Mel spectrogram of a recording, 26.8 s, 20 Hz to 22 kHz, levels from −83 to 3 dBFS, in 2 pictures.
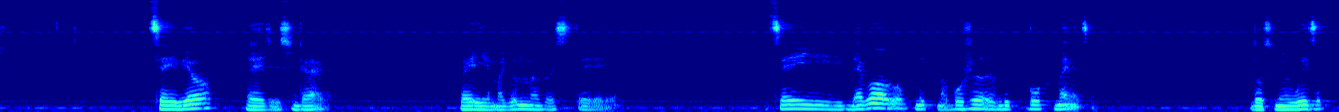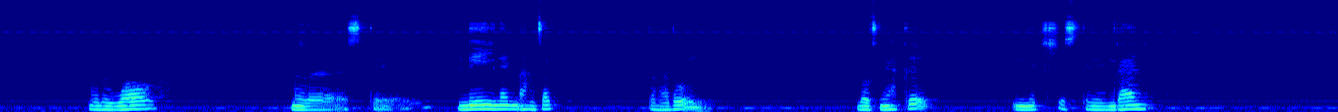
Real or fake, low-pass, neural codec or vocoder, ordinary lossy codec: real; none; none; none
